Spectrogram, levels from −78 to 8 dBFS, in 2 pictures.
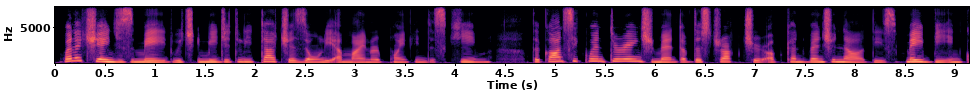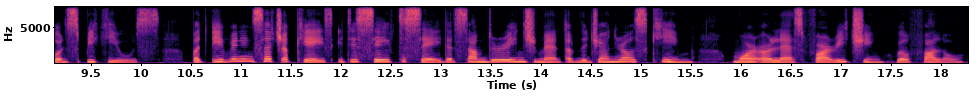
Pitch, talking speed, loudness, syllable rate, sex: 225 Hz, 165 wpm, -19 LUFS, 5.1 syllables/s, female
